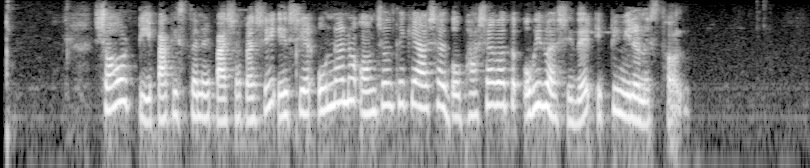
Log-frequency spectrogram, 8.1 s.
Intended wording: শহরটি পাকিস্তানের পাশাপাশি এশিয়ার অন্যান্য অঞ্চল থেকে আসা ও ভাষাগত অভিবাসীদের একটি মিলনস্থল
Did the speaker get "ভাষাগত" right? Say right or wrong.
right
